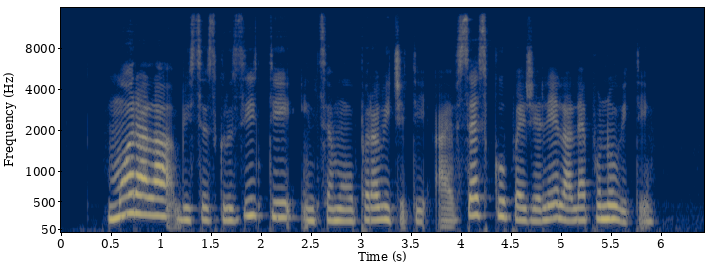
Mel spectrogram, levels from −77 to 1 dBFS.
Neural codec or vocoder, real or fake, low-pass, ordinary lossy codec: vocoder, 48 kHz, 128 mel bands, Vocos; fake; 14.4 kHz; none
